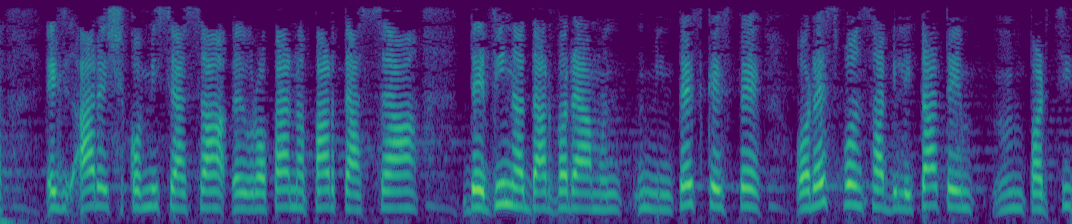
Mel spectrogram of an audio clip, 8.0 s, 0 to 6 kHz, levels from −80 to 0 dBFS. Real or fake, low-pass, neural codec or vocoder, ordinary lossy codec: real; 5.4 kHz; none; none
